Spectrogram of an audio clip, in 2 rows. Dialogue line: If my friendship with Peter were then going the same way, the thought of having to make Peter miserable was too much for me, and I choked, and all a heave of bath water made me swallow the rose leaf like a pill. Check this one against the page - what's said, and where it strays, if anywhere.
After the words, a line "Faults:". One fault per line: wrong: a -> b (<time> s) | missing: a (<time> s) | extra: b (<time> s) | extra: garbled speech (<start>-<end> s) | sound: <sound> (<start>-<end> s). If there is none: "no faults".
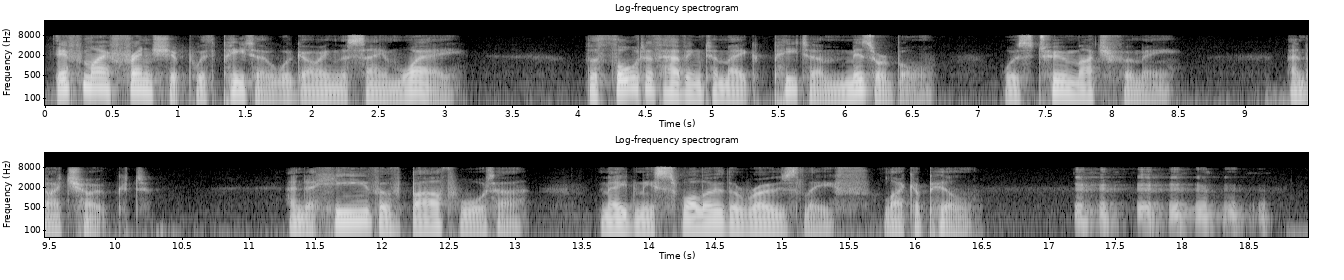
If my friendship with Peter were going the same way, the thought of having to make Peter miserable was too much for me, and I choked, and a heave of bath water made me swallow the rose leaf like a pill.
Faults:
missing: then (1.9 s)
missing: all (11.4 s)
sound: laugh (17.2-18.7 s)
